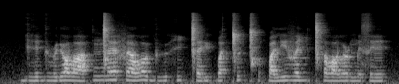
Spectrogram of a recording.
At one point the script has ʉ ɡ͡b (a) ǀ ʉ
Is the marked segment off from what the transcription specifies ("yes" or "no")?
no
